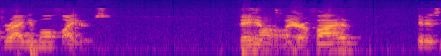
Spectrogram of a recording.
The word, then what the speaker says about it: Dragon Ball FighterZ: It is called Dragon Ball FighterZ. They have clarified it is not Dragon Ball FighterZ.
